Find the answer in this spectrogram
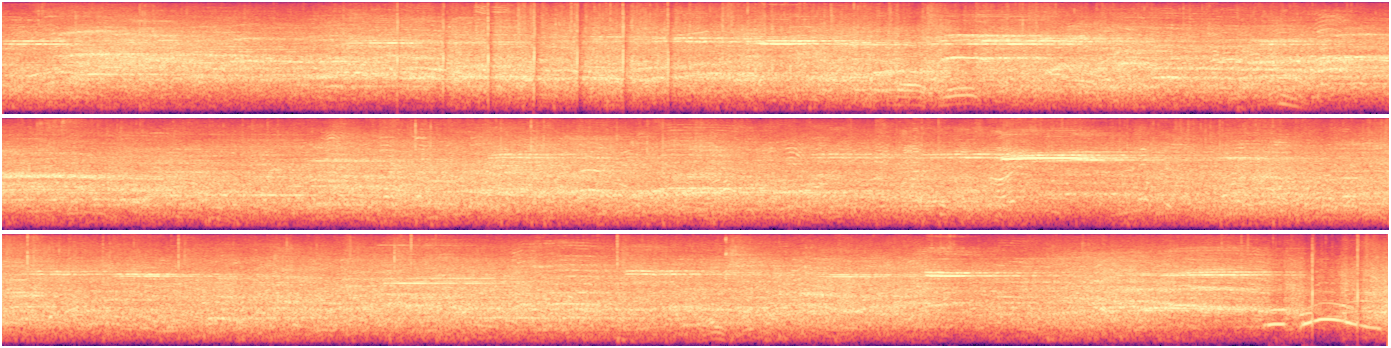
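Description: Loud, steady din of a busy indoor sports hall: many overlapping voices of players and spectators, with repeated thuds of volleyballs being struck and bouncing on the hardwood floor and short high squeaks.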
